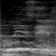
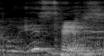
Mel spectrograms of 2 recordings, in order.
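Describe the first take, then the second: First: Startled question. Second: "Who is this?" said softer, with no surprise; deadpan, indifferent "Who is this?"; a flat, unmoved wife looking at the screen; unimpressed wife. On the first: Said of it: "And she was like". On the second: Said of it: "No, she was just like". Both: Retold or imitated.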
